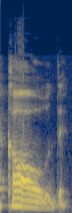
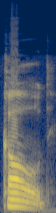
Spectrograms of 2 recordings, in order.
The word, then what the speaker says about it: called: O E não é pronunciado, então esse ED vira só o som do D. Por exemplo, o verbo call, que é ligar. Call, no passado, vira called. Called.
